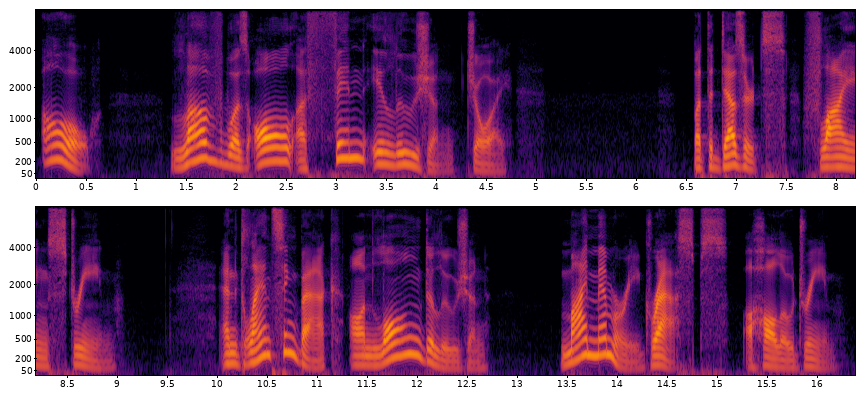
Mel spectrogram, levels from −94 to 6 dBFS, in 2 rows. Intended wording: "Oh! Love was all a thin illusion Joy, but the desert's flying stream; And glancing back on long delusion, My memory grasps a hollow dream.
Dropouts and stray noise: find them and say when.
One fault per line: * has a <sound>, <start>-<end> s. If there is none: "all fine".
all fine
